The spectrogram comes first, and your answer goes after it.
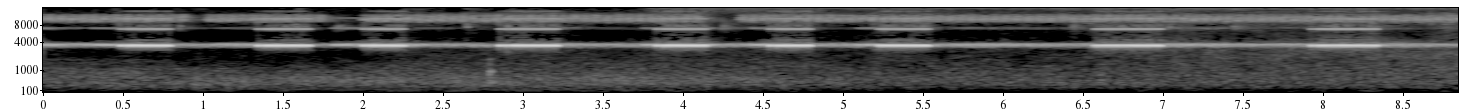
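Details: Crickets at night: loud, high, even trilled bursts about half a second long, repeated with uneven gaps, above a constant high insect drone.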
